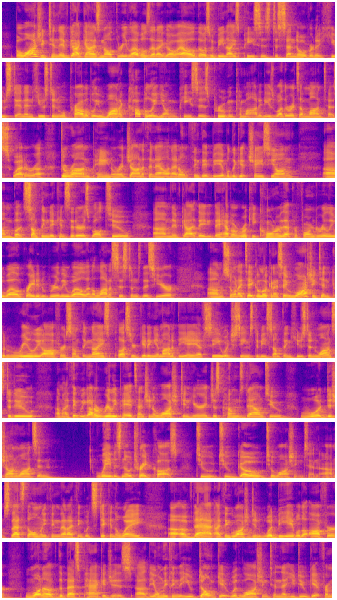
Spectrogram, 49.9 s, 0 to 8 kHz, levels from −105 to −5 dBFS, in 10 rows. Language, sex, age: English, male, 20-39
